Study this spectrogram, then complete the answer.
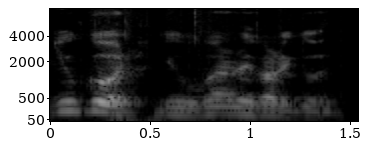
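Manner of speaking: hammed-up Polish accent praising someone. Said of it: "And I had a Polish one".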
